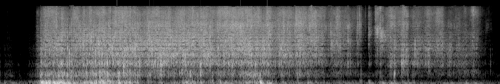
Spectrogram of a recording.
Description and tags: Crumpling Paper
Recorded by:
Microphone: MK105. Interface: Roland QUAD. Soft: Logic Pro X
angry, crumple, crumpling, fault, office, paper, sad, work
